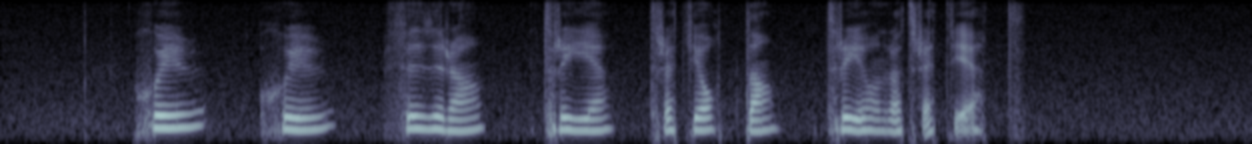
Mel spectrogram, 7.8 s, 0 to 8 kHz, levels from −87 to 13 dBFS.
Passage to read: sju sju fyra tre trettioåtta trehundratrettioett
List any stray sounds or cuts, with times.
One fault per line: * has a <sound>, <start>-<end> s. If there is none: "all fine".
all fine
